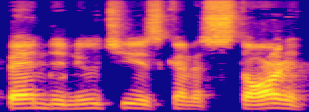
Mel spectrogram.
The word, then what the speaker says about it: DiNucci: And then DiNucci, obviously, I don't even know if I'm pronouncing that name right. – It's DiNucci.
